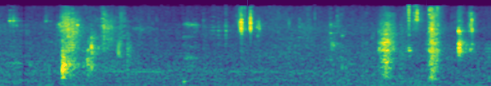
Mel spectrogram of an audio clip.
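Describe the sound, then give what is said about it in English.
Someone chews a bite of food, quiet, moist clicks and soft crunchy squishes coming in a few small clusters, with no talking. “You want to grab a bite? See if you like it?”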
